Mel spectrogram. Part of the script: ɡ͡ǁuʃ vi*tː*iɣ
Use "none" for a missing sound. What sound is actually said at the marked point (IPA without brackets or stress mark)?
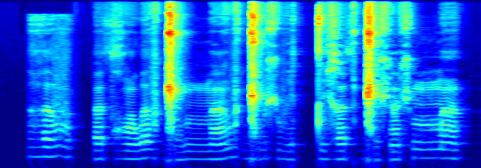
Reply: tː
